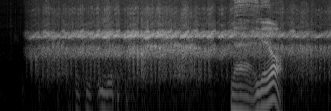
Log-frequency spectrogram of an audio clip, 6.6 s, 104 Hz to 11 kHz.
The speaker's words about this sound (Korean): 아, 5, 6월쯤 될까요? 그러면 이제 그 밤에 개구리 소리가 이렇게 들리죠. 개구리 소리입니다.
